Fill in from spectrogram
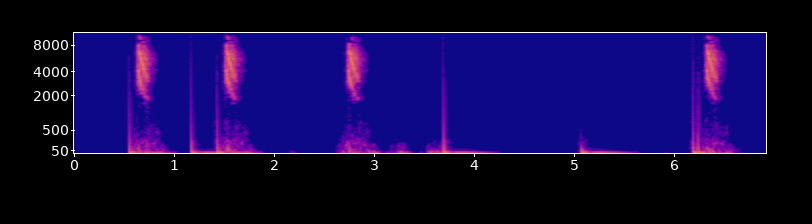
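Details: A female Double-collared seedeater (coleiro) gives four short, high, slurred chirps at uneven intervals over seven seconds, with a few faint clicks between them.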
